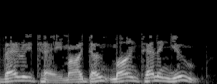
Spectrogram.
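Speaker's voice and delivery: ordinary delivery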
